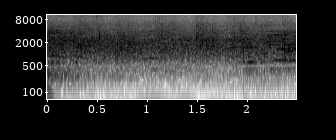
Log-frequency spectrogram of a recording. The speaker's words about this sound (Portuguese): Uh! Deus, aplauda o Senhor, pode aplaudir. Deus é extraordinário.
